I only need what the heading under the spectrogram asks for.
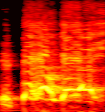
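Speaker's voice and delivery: acted, very high, shrill, desperate shout. Retelling calling out at the front door of the house: imitating own past shout. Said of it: "eu gritei".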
